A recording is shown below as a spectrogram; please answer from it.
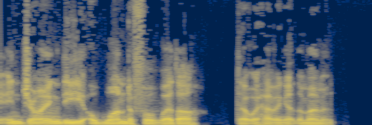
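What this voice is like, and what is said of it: Sarcastic tone. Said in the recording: “90% of the time you're sarcastic ... I am being sarcastic. It's cold and rainy here.”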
